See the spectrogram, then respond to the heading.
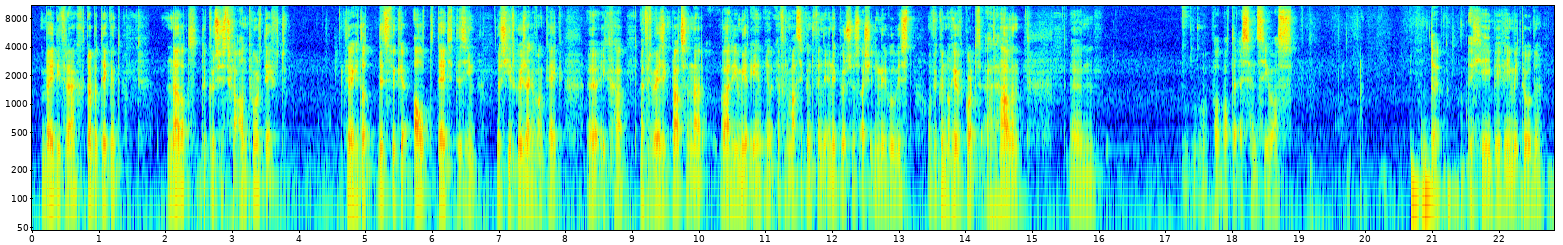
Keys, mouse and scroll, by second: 17.5 click, 21.0-22.8 typing.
